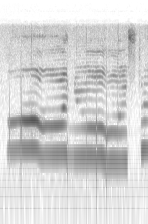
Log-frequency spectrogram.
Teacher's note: Instead, see if you can really, the E sound can almost be filtered through almost an O with your lips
